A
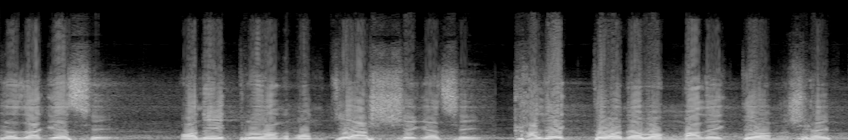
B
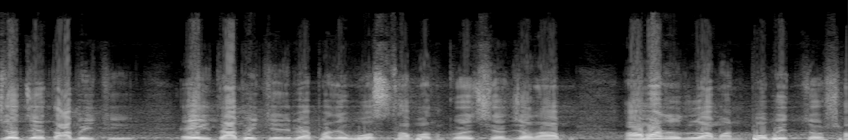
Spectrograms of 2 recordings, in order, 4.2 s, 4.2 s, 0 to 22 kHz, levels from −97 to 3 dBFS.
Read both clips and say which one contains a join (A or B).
A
